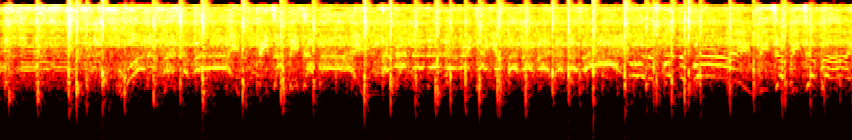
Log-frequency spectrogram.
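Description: Drumsticks beating quickly and unevenly on a makeshift drum kit of plastic video game and DVD cases, several hits a second, played along to a recorded song with singing.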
